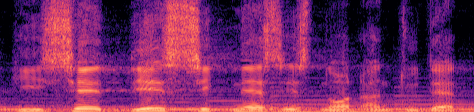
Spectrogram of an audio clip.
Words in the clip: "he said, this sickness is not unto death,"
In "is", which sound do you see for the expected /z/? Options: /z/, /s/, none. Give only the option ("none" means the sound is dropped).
/s/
